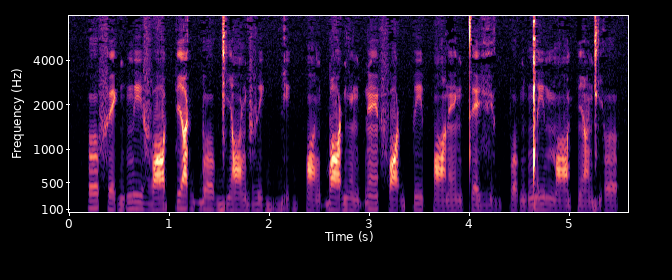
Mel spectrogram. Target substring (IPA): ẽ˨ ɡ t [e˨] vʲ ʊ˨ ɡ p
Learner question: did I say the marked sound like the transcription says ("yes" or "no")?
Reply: yes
